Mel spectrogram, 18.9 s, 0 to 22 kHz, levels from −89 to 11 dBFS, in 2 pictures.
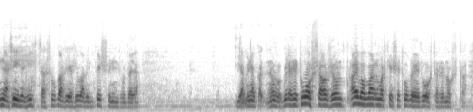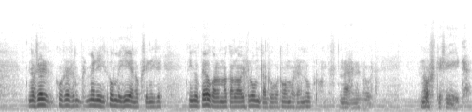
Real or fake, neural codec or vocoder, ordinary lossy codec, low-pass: fake; vocoder, 44.1 kHz, 128 mel bands, Pupu-Vocoder; none; 19.8 kHz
